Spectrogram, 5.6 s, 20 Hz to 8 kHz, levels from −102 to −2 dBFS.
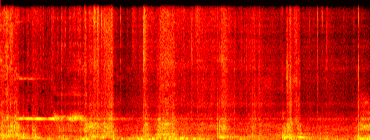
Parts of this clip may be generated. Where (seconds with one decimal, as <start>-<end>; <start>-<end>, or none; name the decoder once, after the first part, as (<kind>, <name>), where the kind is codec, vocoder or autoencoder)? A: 0.8-2.4 (codec, SNAC); 2.8-5.6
